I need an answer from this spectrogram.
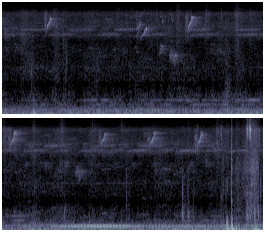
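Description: A bird repeating a short rising chirp about once a second, over a steady low rumble. Near the end, footsteps knock onto a wooden plank footbridge.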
